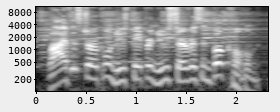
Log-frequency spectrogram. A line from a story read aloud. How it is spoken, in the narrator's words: he said eagerly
